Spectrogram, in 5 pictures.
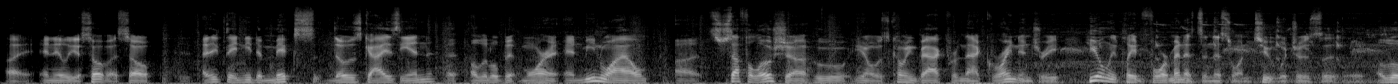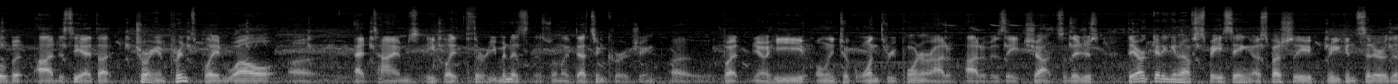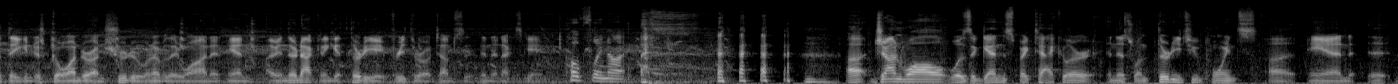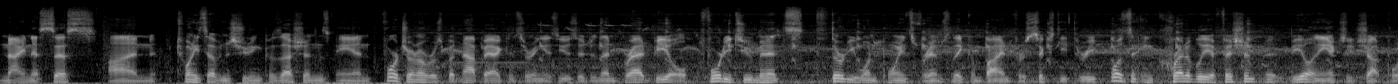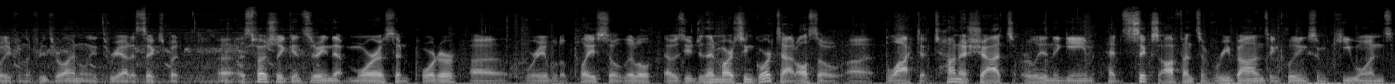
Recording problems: animal sounds; noticeable; throughout; 15 dB below the speech

